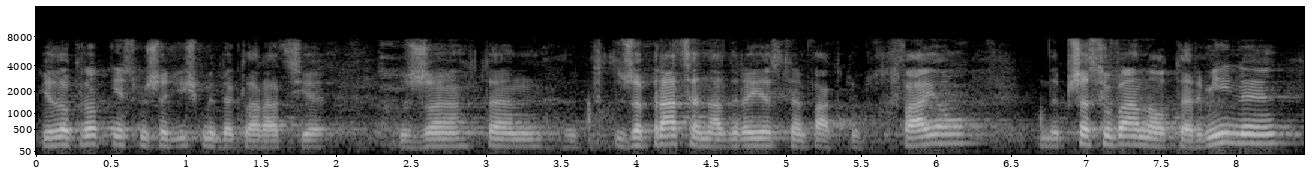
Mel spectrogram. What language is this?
Polish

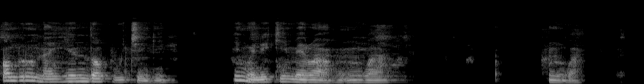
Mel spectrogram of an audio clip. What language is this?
Igbo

